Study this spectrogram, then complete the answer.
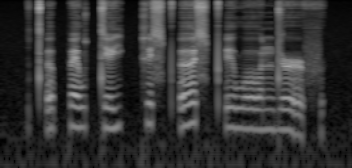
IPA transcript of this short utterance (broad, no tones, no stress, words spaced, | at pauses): tʼəpːɛwtːej kːɪspʼəːs pʼɪwoːndə˞f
